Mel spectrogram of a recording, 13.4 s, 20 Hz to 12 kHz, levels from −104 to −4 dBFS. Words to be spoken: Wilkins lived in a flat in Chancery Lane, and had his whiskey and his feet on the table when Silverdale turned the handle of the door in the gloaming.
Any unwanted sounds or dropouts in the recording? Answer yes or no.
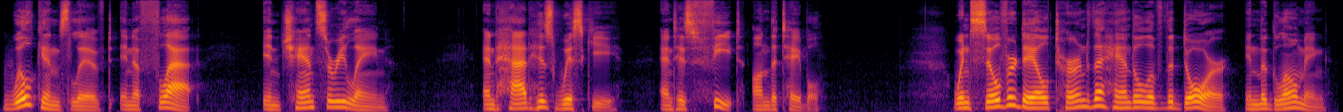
no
